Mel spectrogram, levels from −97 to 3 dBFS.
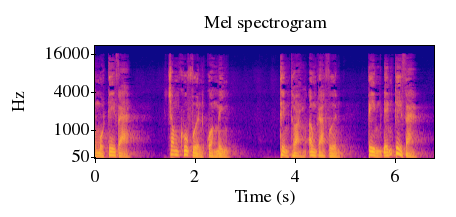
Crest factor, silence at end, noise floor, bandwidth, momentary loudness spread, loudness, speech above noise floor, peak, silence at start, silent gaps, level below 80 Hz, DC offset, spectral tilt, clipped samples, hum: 16 dB; 0.3 s; -60 dBFS; 16.5 kHz; 10 LU; -18 LUFS; 43 dB; -2 dBFS; 0 s; none; -32 dBFS; under 0.1%; -6 dB/octave; under 0.1%; none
